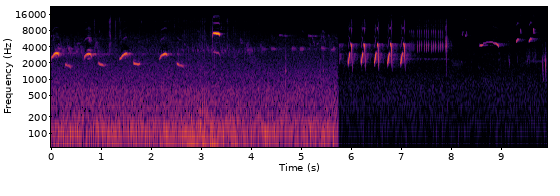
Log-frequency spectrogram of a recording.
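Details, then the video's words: Sparrows eating food and chirping: a run of short rising chirps repeated every half second, then after a cut a quick series of clipped chirps on a silent background. "Sparrow Chirping Sound | Sparrow Birds Eating Food & Chirping"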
